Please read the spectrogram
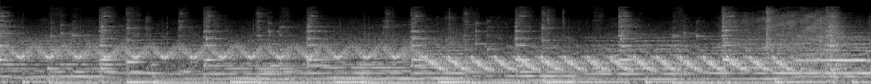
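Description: Electronic car-alarm-style siren warbling quickly, then about halfway through switching to a faster, wider up-and-down sweep that stops near the end, over background music with a steady bass line.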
